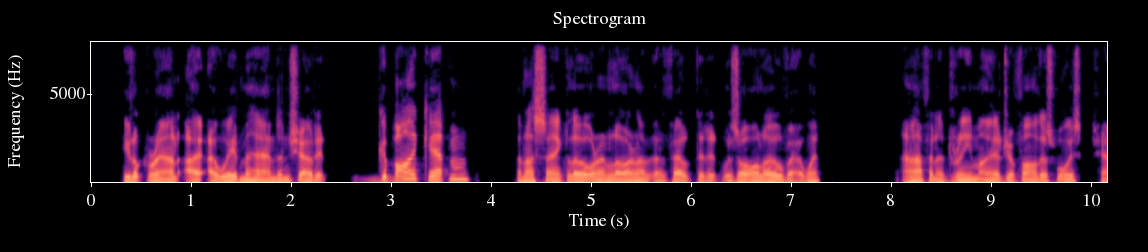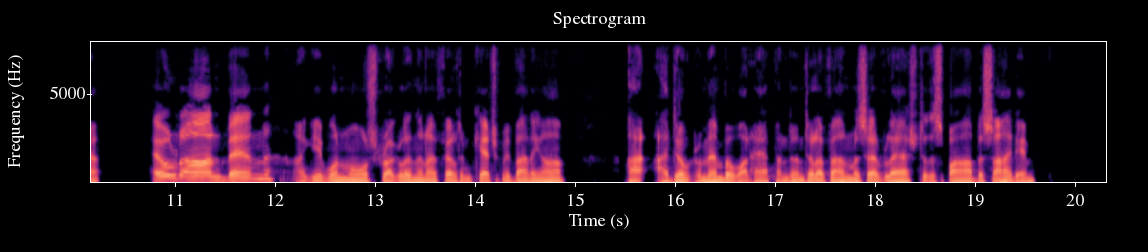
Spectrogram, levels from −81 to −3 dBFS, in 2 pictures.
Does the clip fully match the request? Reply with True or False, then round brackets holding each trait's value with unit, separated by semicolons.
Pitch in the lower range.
True (120 Hz)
